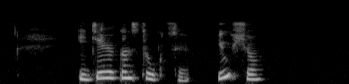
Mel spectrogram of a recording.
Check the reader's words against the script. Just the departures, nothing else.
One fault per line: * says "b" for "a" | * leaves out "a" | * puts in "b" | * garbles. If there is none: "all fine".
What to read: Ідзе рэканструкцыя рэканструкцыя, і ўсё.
* leaves out "рэканструкцыя"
